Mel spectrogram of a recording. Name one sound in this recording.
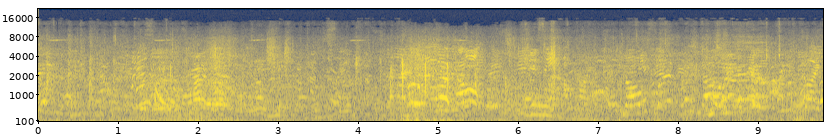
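Children call out and chatter across an open field.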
